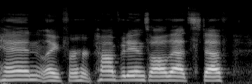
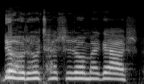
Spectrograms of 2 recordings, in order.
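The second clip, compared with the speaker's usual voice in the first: higher-pitched retold alarm; mock panicked protest; 5 semitones higher than usual. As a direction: act out fussing over being touched. Retold panic over hat removal.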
